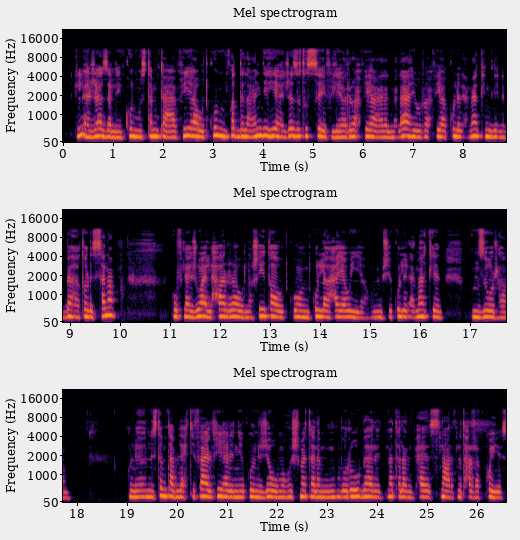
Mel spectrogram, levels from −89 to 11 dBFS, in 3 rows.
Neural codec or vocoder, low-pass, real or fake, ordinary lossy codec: none; 10.8 kHz; real; none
